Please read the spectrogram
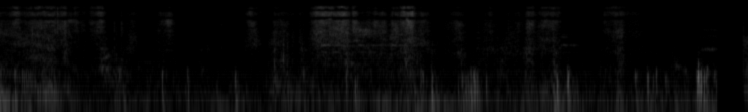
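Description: Faint handling noise of a cardboard smartphone box being turned over in the hands and set down on carpet: a few soft taps and scrapes against near silence.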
